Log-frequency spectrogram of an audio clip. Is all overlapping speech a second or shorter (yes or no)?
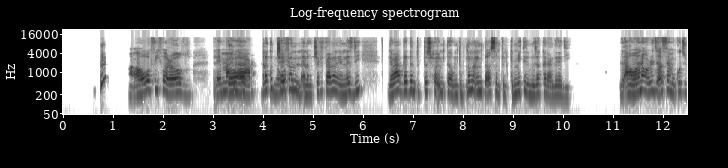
no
